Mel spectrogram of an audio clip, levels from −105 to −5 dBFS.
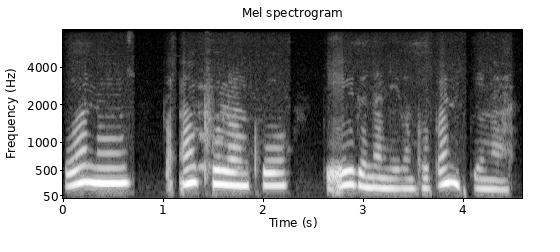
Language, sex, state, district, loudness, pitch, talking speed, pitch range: Garo, female, Meghalaya, South Garo Hills, -12 LUFS, 230 Hz, 80 wpm, 180-265 Hz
